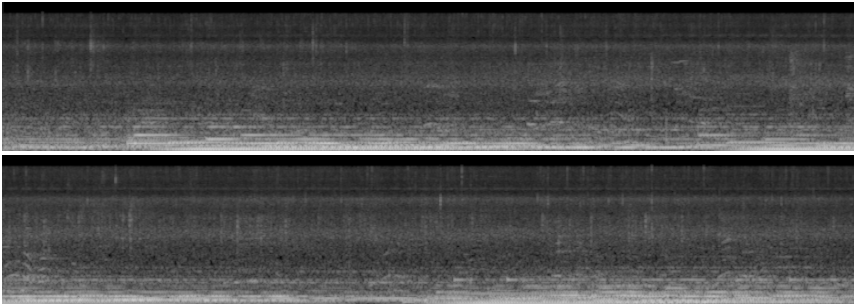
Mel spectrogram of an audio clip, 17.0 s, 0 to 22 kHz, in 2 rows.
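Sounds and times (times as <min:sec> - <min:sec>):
rain-like hiss: 0:00.0 - 0:17.0
soft background music: 0:00.0 - 0:17.0.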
